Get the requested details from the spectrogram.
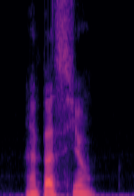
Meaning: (adjective) impatient; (noun) impatient person
- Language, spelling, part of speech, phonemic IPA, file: French, impatient, adjective / noun, /ɛ̃.pa.sjɑ̃/, Fr-impatient.ogg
